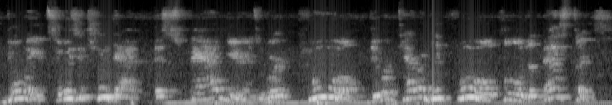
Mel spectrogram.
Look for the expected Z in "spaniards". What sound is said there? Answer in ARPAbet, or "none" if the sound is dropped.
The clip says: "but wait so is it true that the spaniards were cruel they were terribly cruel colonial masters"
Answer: Z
